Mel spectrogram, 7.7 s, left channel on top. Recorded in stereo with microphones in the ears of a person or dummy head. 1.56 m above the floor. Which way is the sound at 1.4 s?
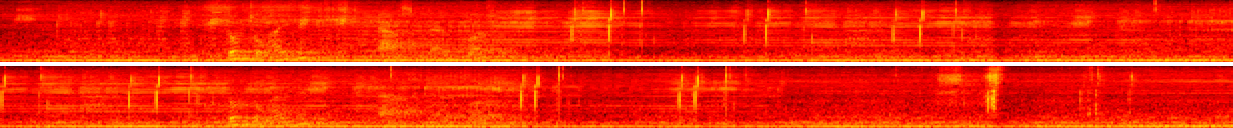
80° left.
